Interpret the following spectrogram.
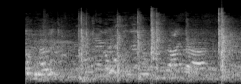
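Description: Silence, then about a quarter second in, crowd chatter in a large hall cuts in, with several sharp clacks of hockey sticks striking the puck and the plastic box of a box hockey game.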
